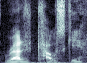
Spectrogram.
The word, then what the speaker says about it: Ratajkowski: We Are Your Friends with Zac Efron and Emily Ratajkowski that's how you say it.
